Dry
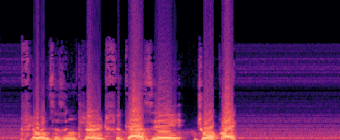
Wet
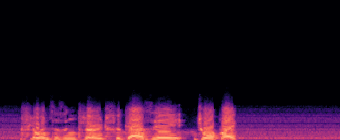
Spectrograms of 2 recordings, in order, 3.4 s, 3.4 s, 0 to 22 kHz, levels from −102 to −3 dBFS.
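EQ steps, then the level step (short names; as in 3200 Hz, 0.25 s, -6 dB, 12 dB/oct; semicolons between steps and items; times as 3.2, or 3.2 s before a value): rippled Chebyshev low-pass 5000 Hz, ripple 3 dB; -1.5 dB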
